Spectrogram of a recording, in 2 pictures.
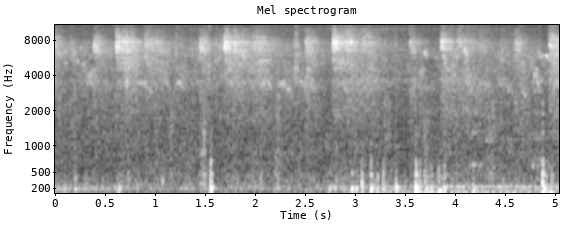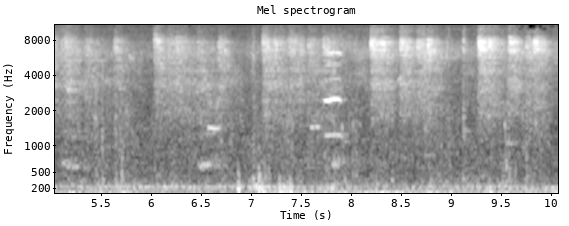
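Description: Dairy cows shuffling about on a concrete yard, with many short knocks of hooves on concrete, over a steady low hum that sets in about three seconds in.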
